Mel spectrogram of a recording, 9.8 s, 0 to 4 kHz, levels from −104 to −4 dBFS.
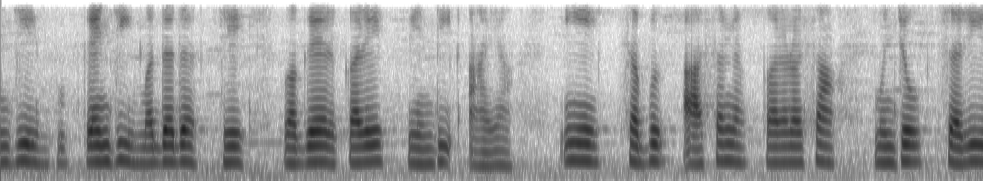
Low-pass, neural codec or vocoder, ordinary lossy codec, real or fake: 3.6 kHz; none; none; real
